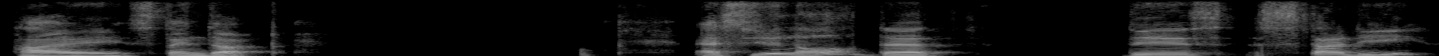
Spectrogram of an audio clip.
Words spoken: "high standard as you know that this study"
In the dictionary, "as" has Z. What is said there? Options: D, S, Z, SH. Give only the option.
S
